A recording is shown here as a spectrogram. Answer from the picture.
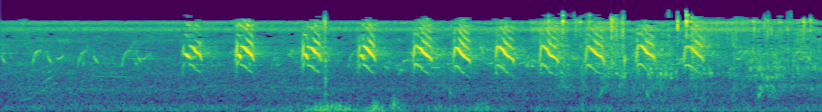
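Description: A bird calling a quick series of about a dozen short, downslurred whistled notes, about three a second, over steady outdoor background. A low rumble comes in briefly near the middle.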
